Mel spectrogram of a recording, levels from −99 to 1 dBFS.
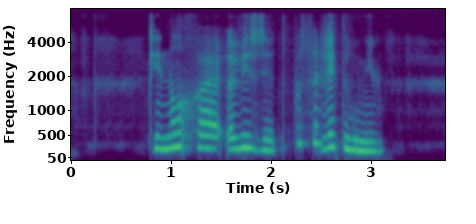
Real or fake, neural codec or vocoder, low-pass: fake; codec, 16 kHz in and 24 kHz out, 0.4 kbps, LongCat-Audio-Codec, four codebook decoder; 7.2 kHz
